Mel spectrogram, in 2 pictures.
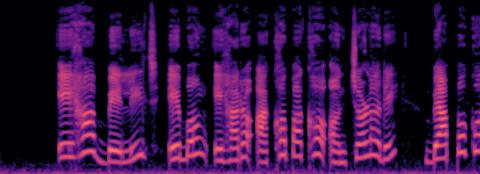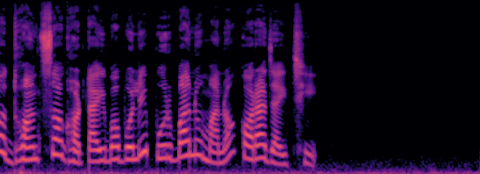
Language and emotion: Odia, neutral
